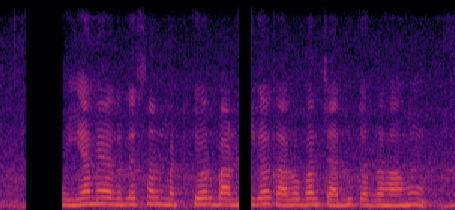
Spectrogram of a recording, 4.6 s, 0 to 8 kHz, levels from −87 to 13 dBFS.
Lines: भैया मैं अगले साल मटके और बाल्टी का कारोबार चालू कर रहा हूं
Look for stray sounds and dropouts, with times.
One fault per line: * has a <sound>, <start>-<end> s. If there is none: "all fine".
* has a dropout, 2.4-2.5 s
